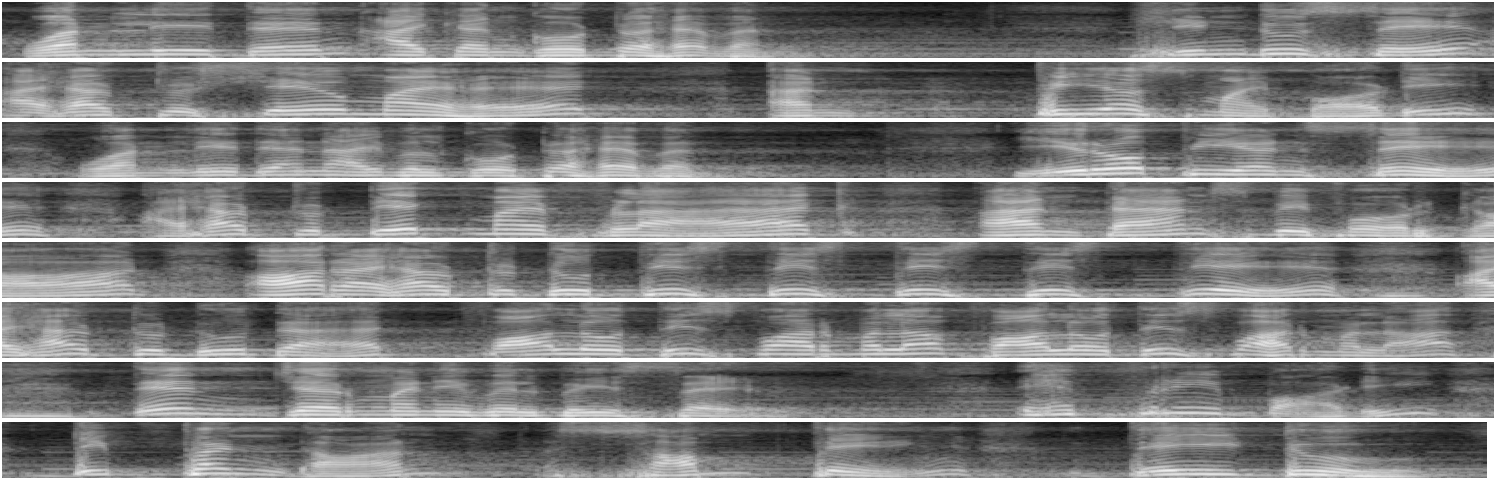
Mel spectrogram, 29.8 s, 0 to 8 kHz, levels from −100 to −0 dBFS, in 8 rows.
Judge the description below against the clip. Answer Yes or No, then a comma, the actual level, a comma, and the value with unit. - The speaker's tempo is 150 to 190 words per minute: No, average, 140 wpm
